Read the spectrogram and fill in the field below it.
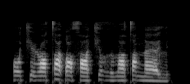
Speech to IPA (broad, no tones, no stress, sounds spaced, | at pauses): ɔ t͡ʃ ɛ ɭ ə tˤ ə˞ ɗ ɔ sˤ ɑ t͡ʃ ʌ ɦ ə ð ə tˤ ʌ n æ lʲ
